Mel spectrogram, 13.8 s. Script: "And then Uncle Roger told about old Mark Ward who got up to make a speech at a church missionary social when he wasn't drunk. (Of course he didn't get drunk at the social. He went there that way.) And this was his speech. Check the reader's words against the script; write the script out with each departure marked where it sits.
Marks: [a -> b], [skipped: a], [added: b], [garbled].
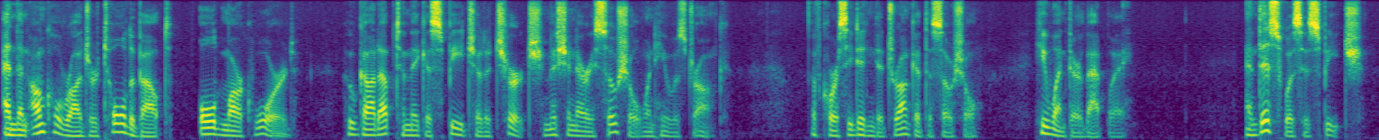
"And then Uncle Roger told about old Mark Ward who got up to make a speech at a church missionary social when he [wasn't -> was] drunk. (Of course he didn't get drunk at the social. He went there that way.) And this was his speech.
